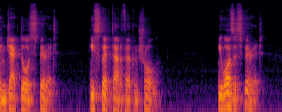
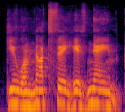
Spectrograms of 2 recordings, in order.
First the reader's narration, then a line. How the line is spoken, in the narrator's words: Karai screamed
